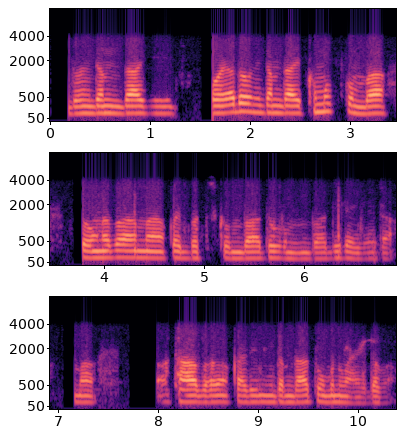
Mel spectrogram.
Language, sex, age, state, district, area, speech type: Manipuri, male, 30-45, Manipur, Imphal East, rural, conversation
